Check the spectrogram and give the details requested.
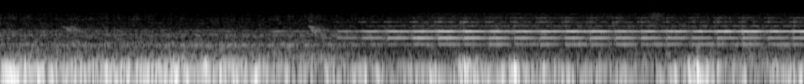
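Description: Train at a station: a low rumble, then from about halfway a steady high ringing of several tones that keeps going.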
